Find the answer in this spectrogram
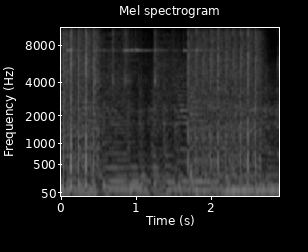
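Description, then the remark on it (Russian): Rapid bursts of automatic gunfire crackle in quick succession during a brief exchange of fire between police special forces and gunman Omar Mateen inside a nightclub, sharp repeated shots with a brief lull before another volley resumes; no voices are heard. “После непродолжительной перестрелки в 5.35 полиция сообщила о том, что стрелок Омар Матин мертв.”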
